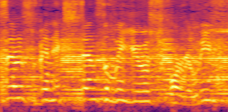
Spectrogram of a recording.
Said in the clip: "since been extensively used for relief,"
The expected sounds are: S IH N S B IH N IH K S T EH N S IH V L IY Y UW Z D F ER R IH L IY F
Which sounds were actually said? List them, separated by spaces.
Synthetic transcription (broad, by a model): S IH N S B IH N IH K S T EH N S IH V L IY Y UW Z D F ER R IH L IY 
